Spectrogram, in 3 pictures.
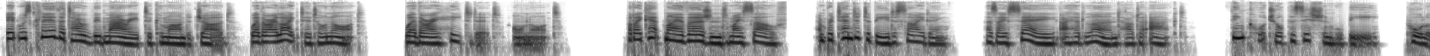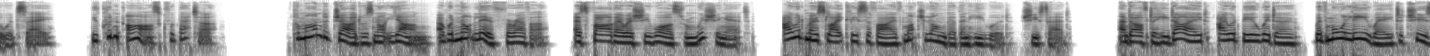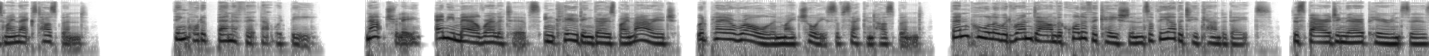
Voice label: Audiobooks

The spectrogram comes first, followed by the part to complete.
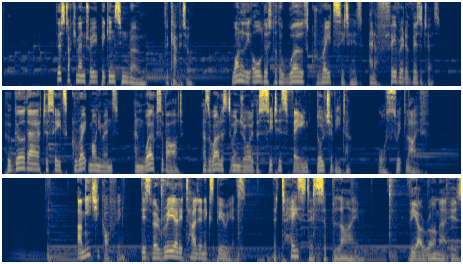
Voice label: English; Voicereel

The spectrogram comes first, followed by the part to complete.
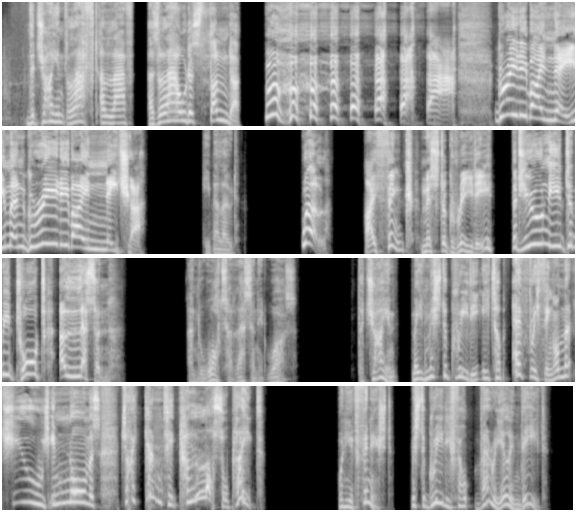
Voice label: Audiobook, 20s-40s. Male. Nottingham

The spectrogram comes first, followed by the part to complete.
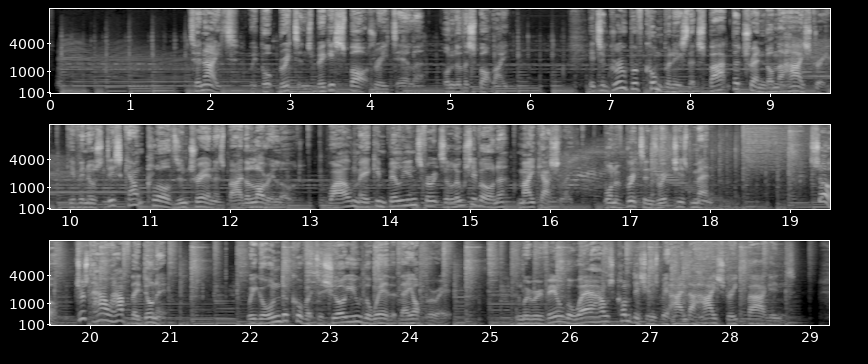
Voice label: Narration; 20s-30s. Male. Studio. Yorkshire.

